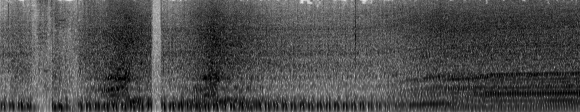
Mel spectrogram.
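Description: A motorcycle engine roars loudly with a rough, rapid rumble, then revs upward in a rising, sustained whine near the end. No voices are heard.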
